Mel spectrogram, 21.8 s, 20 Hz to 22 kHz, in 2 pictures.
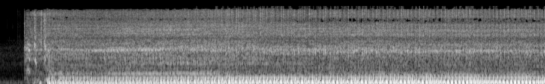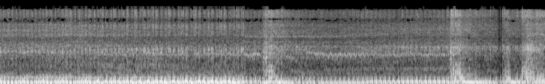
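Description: A 2016 Suzuki SV650 motorcycle engine cranks and catches within the first second, then runs loud and close at a steady idle before several sharp revs near the end. No one speaks.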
